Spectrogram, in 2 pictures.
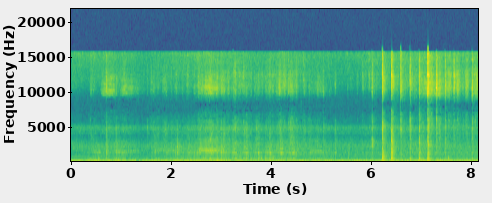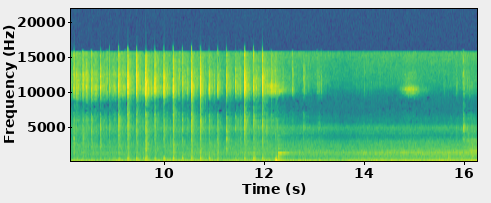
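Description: Shaving brush whipping soap lather in a bowl: a soft wet churning that turns into a run of quick, even squishing strokes through the middle, with one sharp knock against the bowl about 12 seconds in. A steady low hum runs underneath.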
